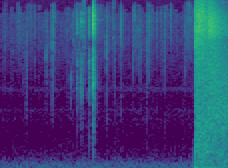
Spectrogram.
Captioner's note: gunshot; gun clicks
